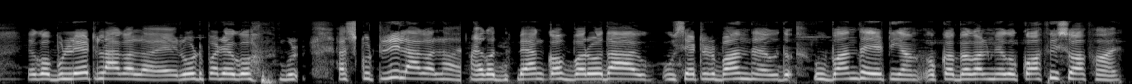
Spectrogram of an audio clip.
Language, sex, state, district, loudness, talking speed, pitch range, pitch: Magahi, female, Bihar, Samastipur, -15 LUFS, 150 wpm, 235-255 Hz, 245 Hz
